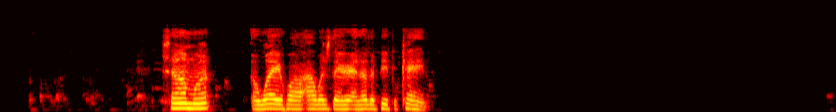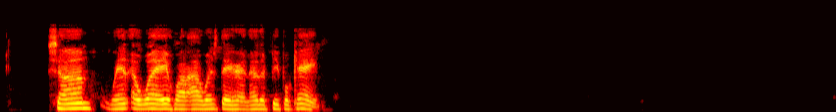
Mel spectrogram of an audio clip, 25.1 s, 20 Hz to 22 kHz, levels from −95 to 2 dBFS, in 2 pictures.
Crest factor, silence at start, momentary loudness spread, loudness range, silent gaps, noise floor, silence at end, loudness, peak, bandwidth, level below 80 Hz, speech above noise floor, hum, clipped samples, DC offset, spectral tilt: 22 dB; 2.45 s; 10 LU; 10 LU; 6.72-12.39 s, 12.56-12.61 s, 13.02-13.25 s; -78 dBFS; 7.8 s; -28 LUFS; -12 dBFS; 8 kHz; -72 dBFS; 51 dB; none; under 0.1%; under 0.1%; -6 dB/octave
